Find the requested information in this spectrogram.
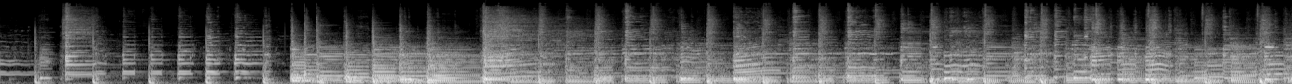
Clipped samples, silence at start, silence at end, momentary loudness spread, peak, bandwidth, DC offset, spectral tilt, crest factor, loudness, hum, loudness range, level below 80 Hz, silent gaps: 0.1%; 0 s; 0 s; 10 LU; 0 dBFS; 19 kHz; under 0.1%; -6 dB/octave; 14 dB; -14 LUFS; none; 3 LU; -28 dBFS; none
